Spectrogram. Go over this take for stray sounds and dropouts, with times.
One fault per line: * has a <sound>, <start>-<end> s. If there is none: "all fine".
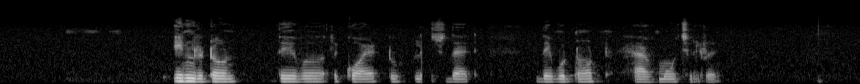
* has a dropout, 4.2-4.3 s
